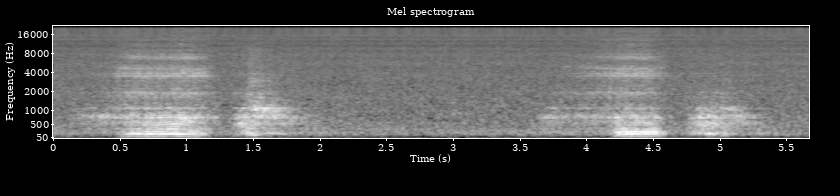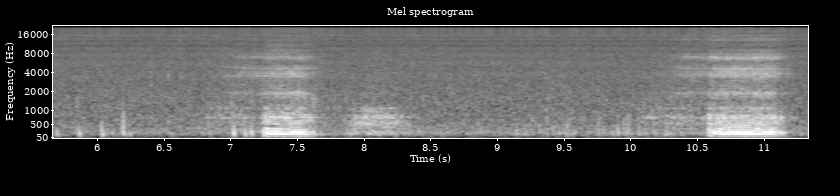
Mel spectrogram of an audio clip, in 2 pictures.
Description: This is my dad snoring he is the loudest snorer in the north east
